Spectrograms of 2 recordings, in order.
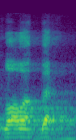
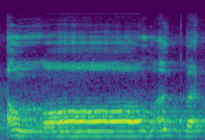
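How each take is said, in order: First: The takbir is said short, without lengthening. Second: The takbir has a moderate, in-between length.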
